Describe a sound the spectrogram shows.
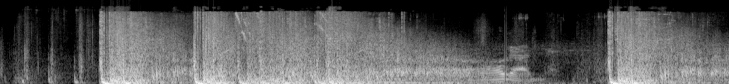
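Gunshots blast rapidly at close range.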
